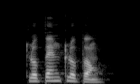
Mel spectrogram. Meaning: hobbling, limping
- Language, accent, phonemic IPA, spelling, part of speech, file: French, France, /klɔ.pɛ̃.klɔ.pɑ̃/, clopin-clopant, adverb, LL-Q150 (fra)-clopin-clopant.wav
